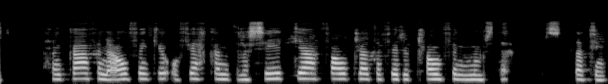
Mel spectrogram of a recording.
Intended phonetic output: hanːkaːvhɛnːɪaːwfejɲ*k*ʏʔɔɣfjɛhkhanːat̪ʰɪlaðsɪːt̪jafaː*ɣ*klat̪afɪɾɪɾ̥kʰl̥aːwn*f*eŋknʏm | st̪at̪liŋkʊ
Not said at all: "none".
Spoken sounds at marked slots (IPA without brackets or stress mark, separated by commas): c, w, f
